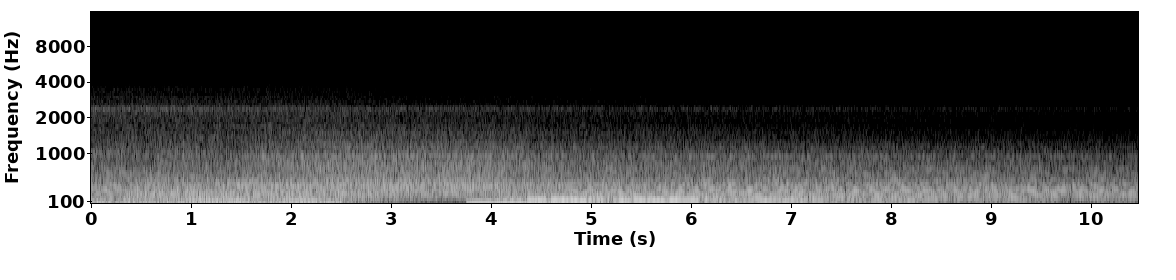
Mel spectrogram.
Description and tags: ambient 0001 1-Audio-Bunt 7
ambient, breakcore, bunt, digital, DNB, drill, electronic, glitch, harsh, lesson, lo-fi, loop, noise, NoizDumpster, rekombinacje, space, square-wave, synthesized, synth-percussion, tracker, VST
